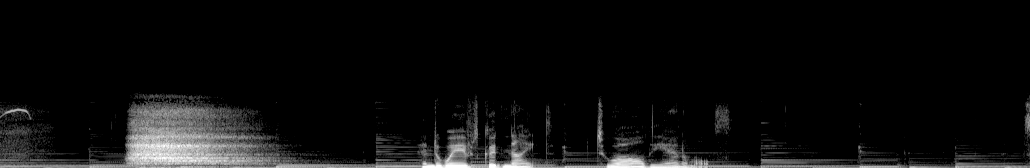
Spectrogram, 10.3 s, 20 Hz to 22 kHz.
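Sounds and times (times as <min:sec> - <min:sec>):
deep human breath in and out voiced for a sleepy dragon: 0:01.3 - 0:03.1
speech: 0:04.2 - 0:05.4, 0:06.0 - 0:07.3.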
